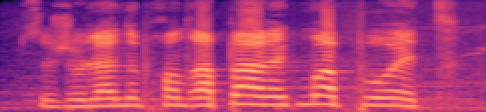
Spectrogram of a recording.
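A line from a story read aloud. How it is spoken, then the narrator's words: Thundering. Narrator (French): tonne Hadès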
